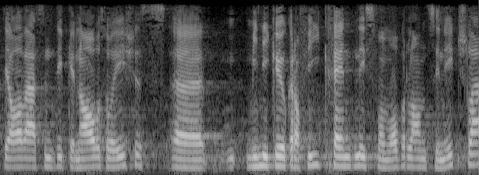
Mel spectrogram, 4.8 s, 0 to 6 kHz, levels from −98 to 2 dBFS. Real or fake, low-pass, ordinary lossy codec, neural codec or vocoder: real; 5.4 kHz; AAC, 48 kbps; none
